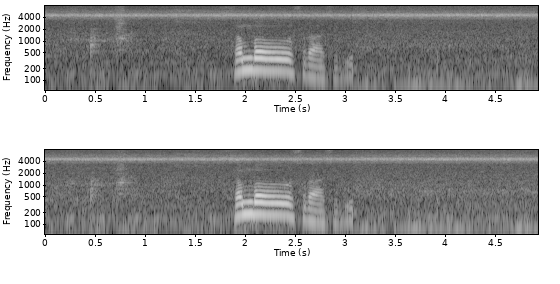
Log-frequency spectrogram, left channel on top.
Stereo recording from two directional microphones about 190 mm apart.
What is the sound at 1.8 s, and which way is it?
Speech, centre (ahead or behind).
